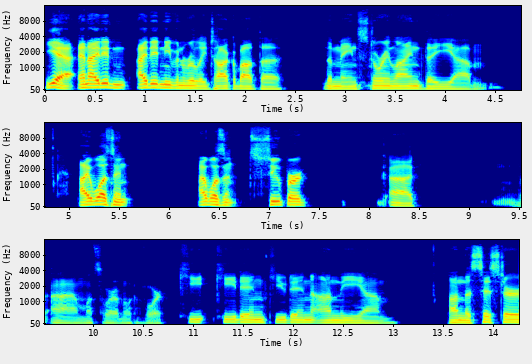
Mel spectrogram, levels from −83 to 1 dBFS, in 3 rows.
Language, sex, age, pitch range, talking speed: English, male, 30-49, 95-130 Hz, 170 wpm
